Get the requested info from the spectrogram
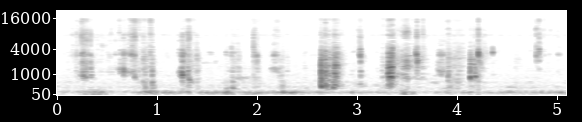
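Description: A person chewing a mouthful of tahu tek close to the microphone, with irregular crisp crunches from the lightly boiled bean sprouts.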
